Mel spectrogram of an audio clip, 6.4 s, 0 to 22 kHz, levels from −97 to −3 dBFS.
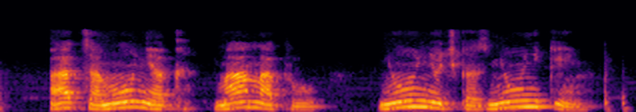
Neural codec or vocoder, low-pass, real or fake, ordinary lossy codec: codec, 16 kHz, 6 kbps, DAC; 7.2 kHz; fake; MP3, 48 kbps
